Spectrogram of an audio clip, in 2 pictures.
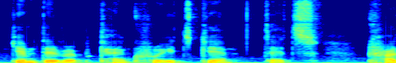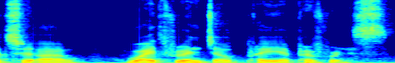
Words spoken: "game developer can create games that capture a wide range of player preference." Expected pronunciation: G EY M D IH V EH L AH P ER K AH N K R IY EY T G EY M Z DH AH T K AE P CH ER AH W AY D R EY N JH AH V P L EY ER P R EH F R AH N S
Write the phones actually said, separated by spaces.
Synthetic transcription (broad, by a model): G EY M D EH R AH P K AH N K R IY EY T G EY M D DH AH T K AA CH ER AH W AY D R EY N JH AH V P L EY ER P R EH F R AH N S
